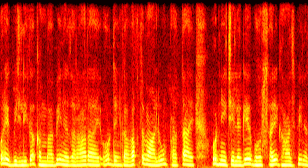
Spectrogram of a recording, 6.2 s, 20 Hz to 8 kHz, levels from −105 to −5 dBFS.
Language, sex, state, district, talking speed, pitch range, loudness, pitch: Hindi, female, Bihar, Katihar, 260 wpm, 185-215 Hz, -16 LUFS, 195 Hz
